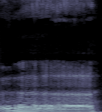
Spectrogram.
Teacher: basically just a low staccato vibration during speech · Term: vocal fry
